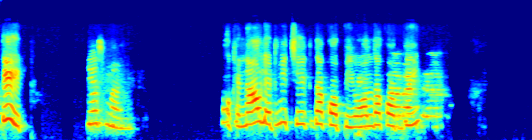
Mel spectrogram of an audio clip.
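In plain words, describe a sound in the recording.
A child speaks with animation through an online call.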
